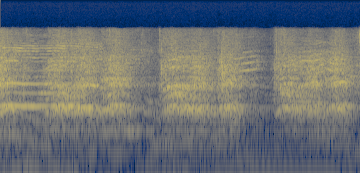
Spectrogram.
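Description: A large concert crowd roars and cheers in loud sustained waves, swelling and dipping three times with brief lulls between surges, dense and close.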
